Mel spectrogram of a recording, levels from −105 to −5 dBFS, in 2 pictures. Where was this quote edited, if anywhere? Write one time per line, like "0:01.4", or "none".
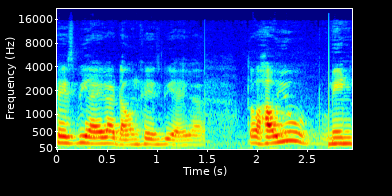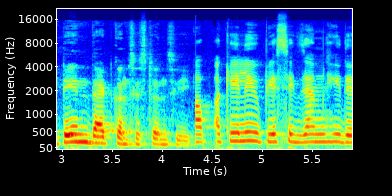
0:01.5
0:02.6
0:04.3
